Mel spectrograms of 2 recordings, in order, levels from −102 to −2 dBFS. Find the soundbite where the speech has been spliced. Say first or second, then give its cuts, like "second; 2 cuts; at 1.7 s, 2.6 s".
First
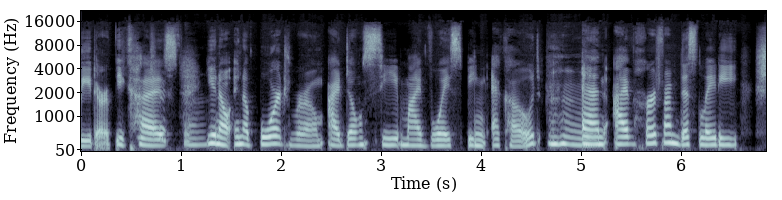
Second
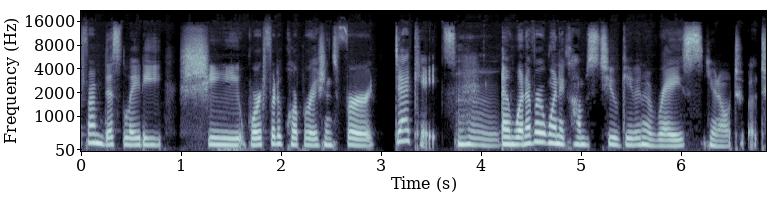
first; 1 cut; at 4.6 s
